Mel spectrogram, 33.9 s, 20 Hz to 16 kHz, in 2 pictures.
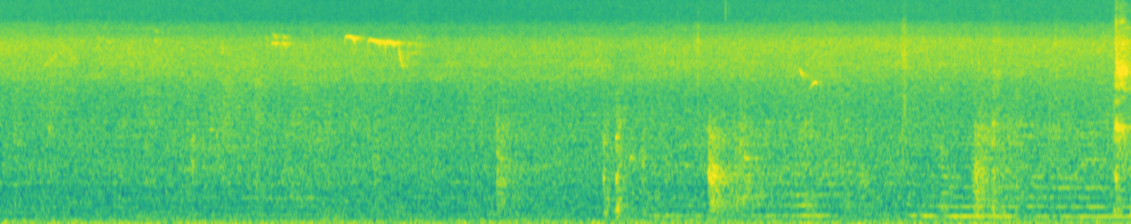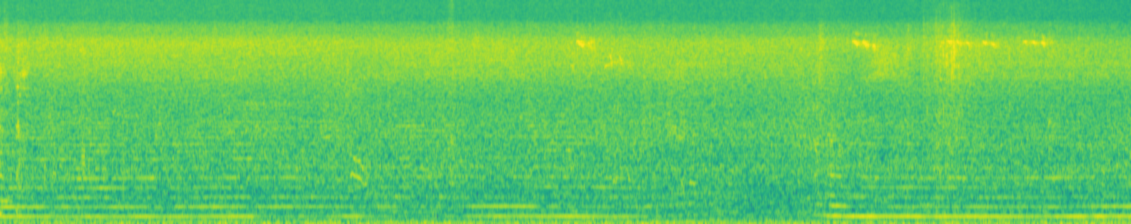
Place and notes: {"title": "Kaliningrad, Russia, pigeons and passengers", "date": "2019-06-08 09:35:00", "latitude": "54.71", "longitude": "20.52", "altitude": "13", "timezone": "Europe/Kaliningrad"}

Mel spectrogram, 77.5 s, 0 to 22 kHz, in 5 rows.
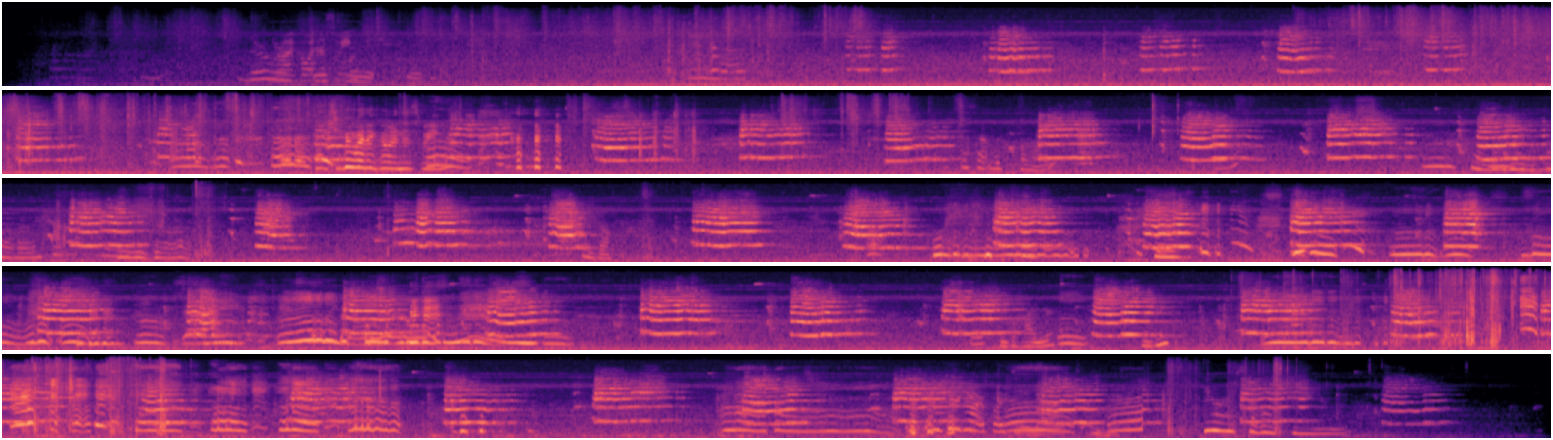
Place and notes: {"date": "2019-10-20 15:00:00", "description": "Baby on a swing at the Rustic Oak Shelter playground, Ouabache State Park, Bluffton, IN (sound recording by Jeremy and Carter Miller)", "latitude": "40.72", "longitude": "-85.11", "altitude": "263", "timezone": "America/Indiana/Indianapolis"}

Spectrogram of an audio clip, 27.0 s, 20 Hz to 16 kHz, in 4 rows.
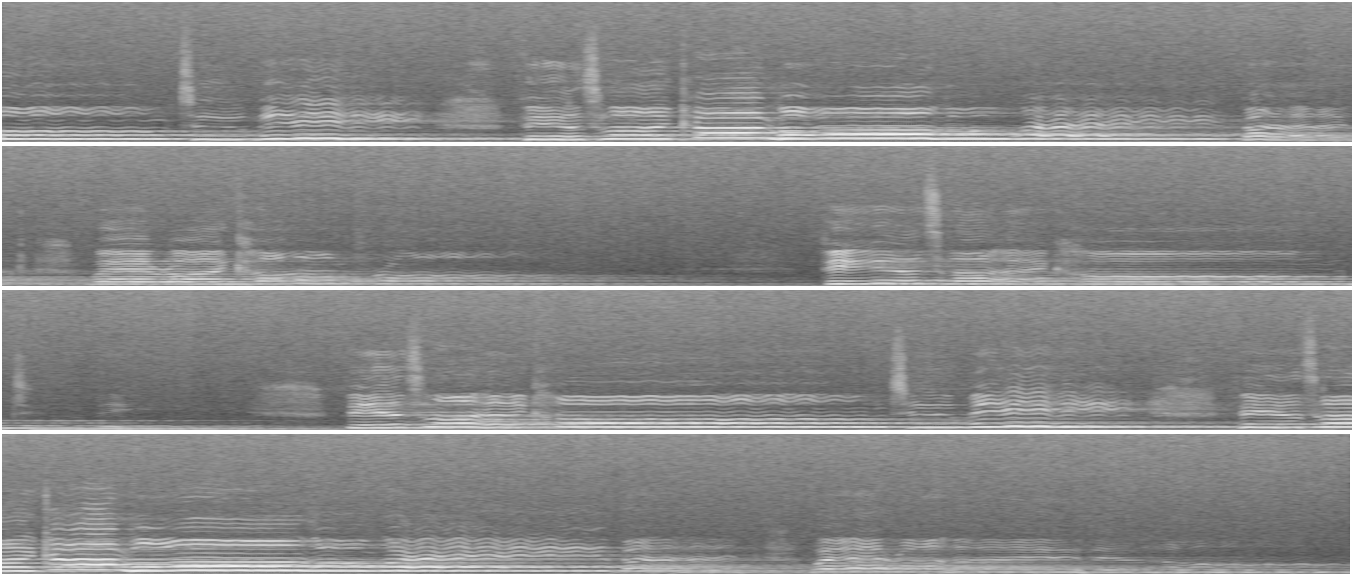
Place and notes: {"title": "Singer in the Chapter House, Worcester Cathedral, UK - Singer", "date": "2019-09-12 11:17:00", "description": "A visitor singing in the echoing Chapter House enjoying the acoustics. I was wandering in the cloisters, heard her voice and managed to capture this clip. MixPre 3 with 2 x Sennheiser MKH 8020s + Rode NTG3.", "latitude": "52.19", "longitude": "-2.22", "altitude": "26", "timezone": "Europe/London"}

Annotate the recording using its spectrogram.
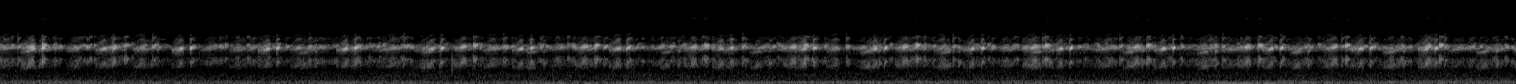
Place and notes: {"title": "Reno, Nevada, USA - Frogs in Reno", "date": "2021-04-21 20:20:00", "description": "Frogs in a wetland near Reno, NV. Dog barking occasionally.", "latitude": "39.43", "longitude": "-119.74", "altitude": "1360", "timezone": "America/Los_Angeles"}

